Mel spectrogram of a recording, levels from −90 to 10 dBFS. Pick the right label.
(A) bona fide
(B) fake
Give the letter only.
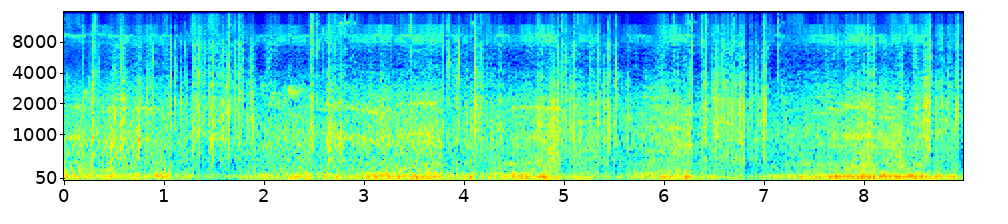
A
